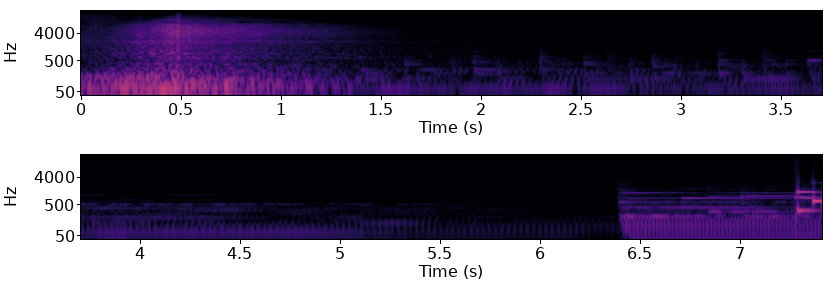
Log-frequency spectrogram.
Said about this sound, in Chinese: 一颗红色的躲避球嗖的一声刺破空气，以令人惊恐的速度砸向那处废墟。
